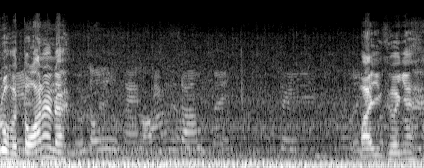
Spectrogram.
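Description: Several people talking, loudest in the first second and again near the end, over a steady low rumble.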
